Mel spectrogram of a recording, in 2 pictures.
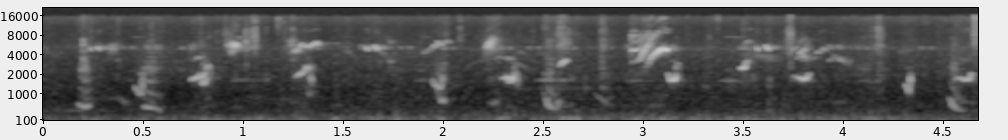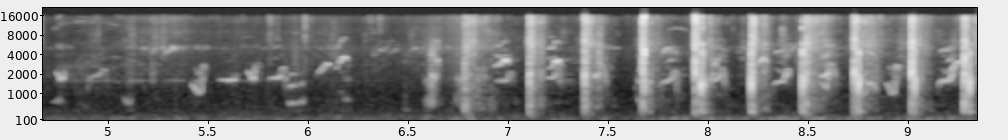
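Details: Teetar (partridge) chicks at feeding time give a scatter of thin, high peeps, rising and falling, over a low steady hum; near the end a fast run of sharp, loud clicks or taps takes over.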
